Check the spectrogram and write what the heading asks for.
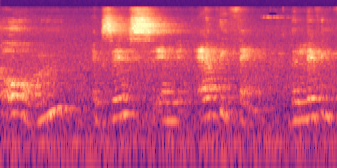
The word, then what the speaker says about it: Om: The Om is made of three syllables or sound, A, O, and M. Now the sound Om exists in everything, the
